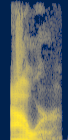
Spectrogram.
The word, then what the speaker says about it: hour: Hour. This word has a silent h. We say hour exactly like the word for belonging to us.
